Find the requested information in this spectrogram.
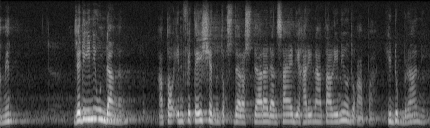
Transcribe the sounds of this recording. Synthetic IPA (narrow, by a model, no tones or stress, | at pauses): amɪn | d͡ʒadiːniundaŋan | at̪awʔinfit̪esiɔnunt̪ʊksudaɾasudaɾadansajadiɦaɾinat̪aliniunt̪ʊkapahidʊp̚bəɾani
